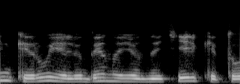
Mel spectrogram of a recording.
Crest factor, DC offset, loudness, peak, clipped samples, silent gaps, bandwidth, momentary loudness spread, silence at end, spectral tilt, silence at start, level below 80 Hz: 12 dB; under 0.1%; -23 LUFS; -12 dBFS; under 0.1%; none; 5 kHz; 4 LU; 0 s; -9 dB/octave; 0 s; -72 dBFS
